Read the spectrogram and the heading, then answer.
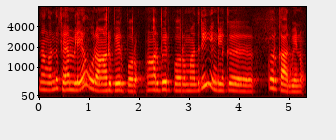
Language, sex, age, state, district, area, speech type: Tamil, female, 45-60, Tamil Nadu, Namakkal, rural, spontaneous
